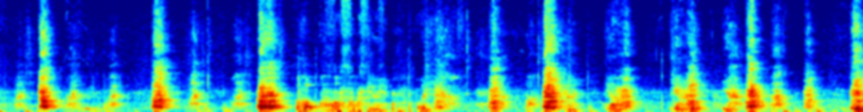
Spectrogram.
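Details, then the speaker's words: Dog with kennel cough (infectious tracheobronchitis), sudden onset, coughing when excited or moving: repeated harsh, hacking cough bursts, as if trying to bring something up. "they just start to cough and it sounds like they're trying to cough or bring something up"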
